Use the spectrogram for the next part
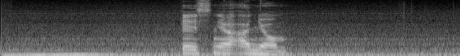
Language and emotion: Russian, neutral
